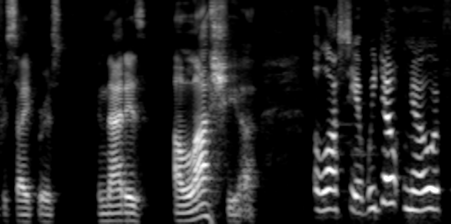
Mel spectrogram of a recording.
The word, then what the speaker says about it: Alashiya: You would have the SH sound in Semitic, but not in Indo European. So I tend to spell it with the Shin character, but I pronounce it Alashiya.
